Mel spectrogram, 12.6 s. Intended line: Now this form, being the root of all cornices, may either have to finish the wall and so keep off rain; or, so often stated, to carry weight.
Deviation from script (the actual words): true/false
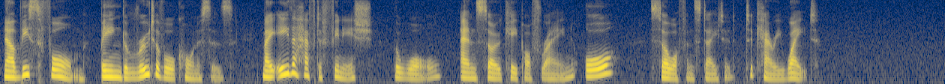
false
